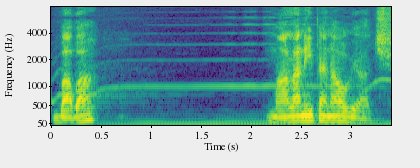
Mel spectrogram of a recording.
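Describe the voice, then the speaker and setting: A man's voice: fairly low pitch, slow, soft background music, voice pushed down. A man voicing the god Krishna as a young cowherd boy who coaxes and pleads tenderly in a devotional story.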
